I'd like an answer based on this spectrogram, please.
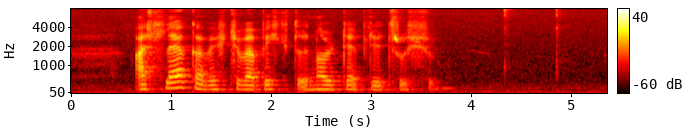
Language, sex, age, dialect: Faroese, female, 61+, Suðuroy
